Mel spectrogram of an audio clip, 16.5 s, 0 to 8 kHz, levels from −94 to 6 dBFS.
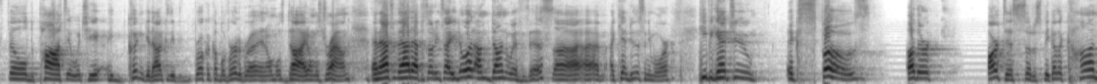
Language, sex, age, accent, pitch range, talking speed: English, male, 40-59, American, 175-220 Hz, 190 wpm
